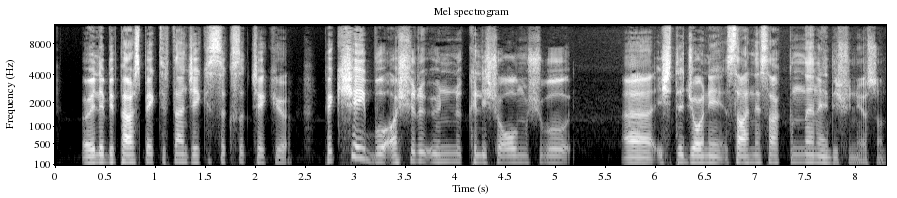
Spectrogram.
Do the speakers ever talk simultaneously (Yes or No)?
No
